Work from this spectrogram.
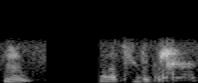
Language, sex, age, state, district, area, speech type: Odia, female, 60+, Odisha, Gajapati, rural, conversation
